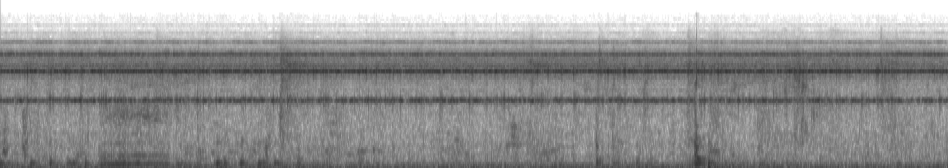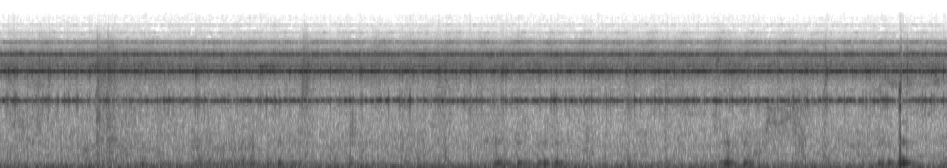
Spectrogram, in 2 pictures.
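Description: A steady high-pitched insect drone holding one pitch throughout, with fainter overtones above it, over a low rumble and a few soft clicks.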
